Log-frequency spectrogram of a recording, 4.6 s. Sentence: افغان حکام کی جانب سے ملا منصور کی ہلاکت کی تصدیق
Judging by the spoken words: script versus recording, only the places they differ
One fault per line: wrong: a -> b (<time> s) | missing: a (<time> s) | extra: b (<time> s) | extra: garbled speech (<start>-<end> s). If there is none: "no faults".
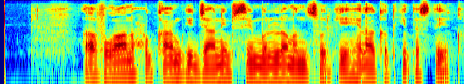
no faults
